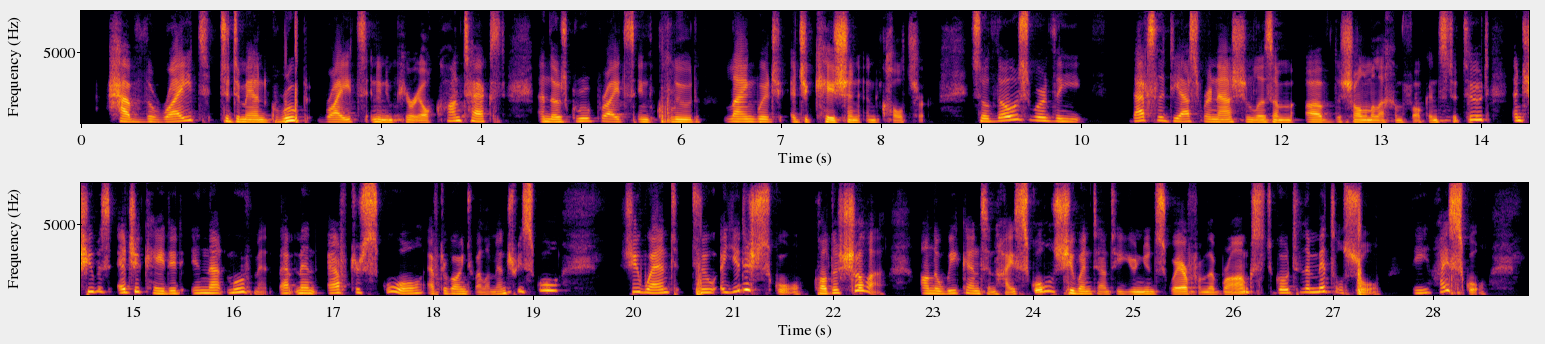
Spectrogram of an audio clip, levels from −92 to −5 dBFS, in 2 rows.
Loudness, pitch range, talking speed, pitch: -23 LUFS, 150-220 Hz, 170 wpm, 175 Hz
